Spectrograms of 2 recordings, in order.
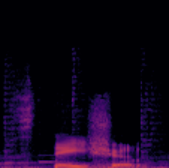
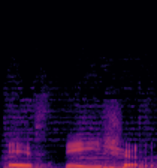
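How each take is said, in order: First: The word starts directly with the s sound. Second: An extra e vowel is added before the s. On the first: The speaker calls it right. "please pay attention to the way I'm pronouncing the second word" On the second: The speaker calls it wrong. "some people say a station, but there's not an E"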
